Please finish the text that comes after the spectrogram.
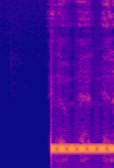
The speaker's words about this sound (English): You better answer the phone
